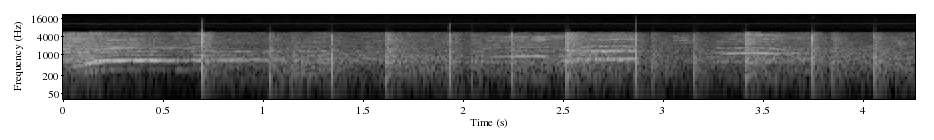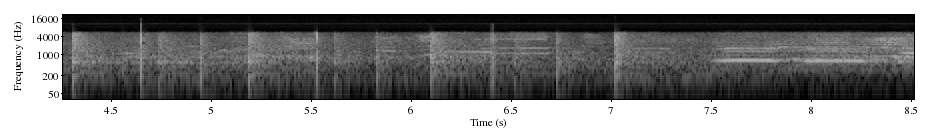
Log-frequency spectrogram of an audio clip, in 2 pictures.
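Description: Supporters in an indoor sports hall chanting and shouting, over a run of loud, sharp beats at about two to three a second. A long shouted call rises near the start.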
